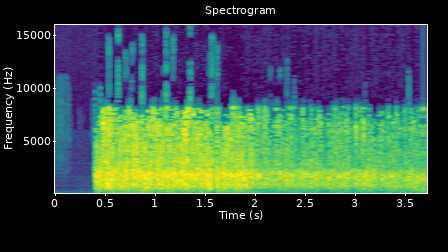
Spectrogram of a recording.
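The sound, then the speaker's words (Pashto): Applause from a large gathering at a polio vaccination meeting in Farah, Afghanistan, where loud, dense clapping bursts in after a brief quiet moment and carries on steadily. “دلته یوه لویه غونډه رابلل شوې او د فراه د سرپرست والی محمد آصف ننګ هغه خبرې په چکچکو بدرګه شوې”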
